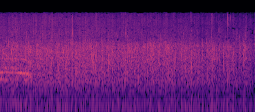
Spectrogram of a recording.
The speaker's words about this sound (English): Clap your hands and rejoice in that right now.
